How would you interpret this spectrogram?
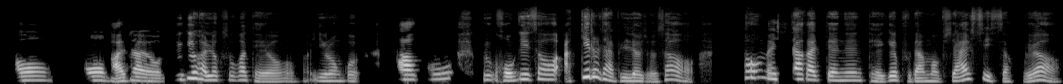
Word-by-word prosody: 어. 190 +1 +2 0.3
어, 185 +1 +4
맞아요. 155 0 +2
되게 225 +6 +1
활력소가 200 -4 +2
돼요. 135 -5 -4
막 - - -17
이런 160 -1 -2
거 150 -2 -5 0.4
하고 235 +4 +3 0.3
그리고 215 -1 -4
거기서 230 +6 +2
악기를 345 0 +3
다 240 -7 +1
빌려줘서 155 - -3 0.5
처음에 310 -4 +1
시작할 235 -4 +2
때는 185 -1 -1
되게 155 +5 0
부담 150 -3 -3
없이 150 +2 -4
할 215 +7 +2
수 245 -4 -6
있었고요. 140 0 -3
185 Hz, 300 characters per minute, -22 LUFS, 155-225 Hz, 0.5 s, 어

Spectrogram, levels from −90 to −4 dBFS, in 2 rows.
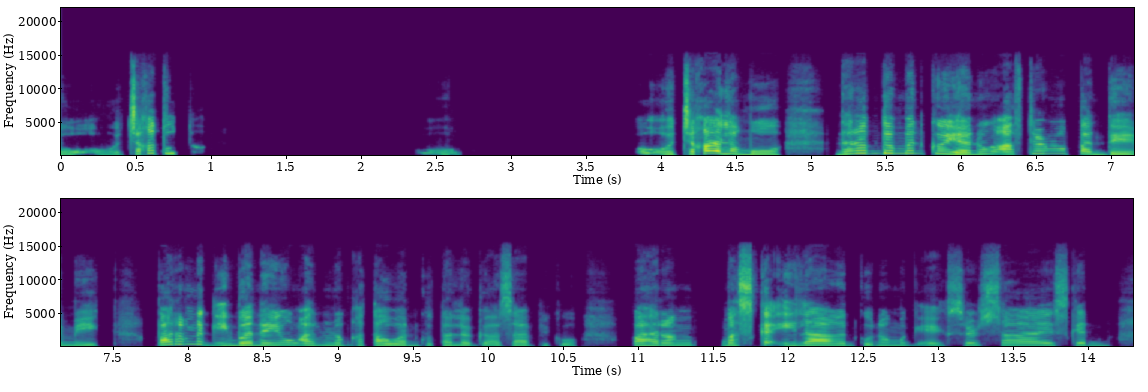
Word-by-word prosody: Oo. 165 -4 -12
Tsaka 330 - +4
toto 400 +2 -4 1.5
Oo. 240 - -16 1.2
Oo. 450 - -4
Tsaka 335 - +7
alam 335 -3 +2
mo, 215 -2 -4 0.4
naramdaman 395 +2 +4
ko 345 -1 +3
'yan 250 -4 +6
no'ng 320 +3 -4
after 330 +4 +3
mag-pandemic. 230 - -3 0.3
Parang 370 +5 +2
nag-iba 275 -5 +1
na 290 +1 +2
'yong 310 +1 -2
ano 265 +2 -3
ng 290 - -5
katawan 250 -4 -5
ko 235 - -20
talaga. 200 -4 -10
Sabi 235 +2 -8
ko - - -18 0.3
parang 290 +2 0 0.2
mas 295 +1 +3
kailangan 265 -3 +1
ko 230 - -11
nang 210 -1 -13
mag-exercise, 280 +8 -6
gano'n. 270 -3 -8
275 Hz, 135 wpm, -20 LUFS, 230-320 Hz, 1.5 s, Tsaka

